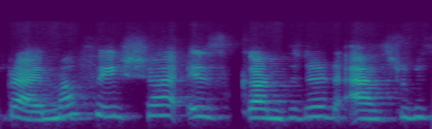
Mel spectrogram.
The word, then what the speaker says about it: prima facie: so that is the prima facia okay i tried to remember prime face you okay so there is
